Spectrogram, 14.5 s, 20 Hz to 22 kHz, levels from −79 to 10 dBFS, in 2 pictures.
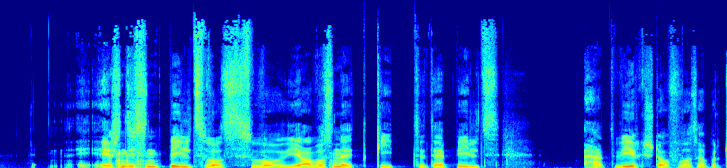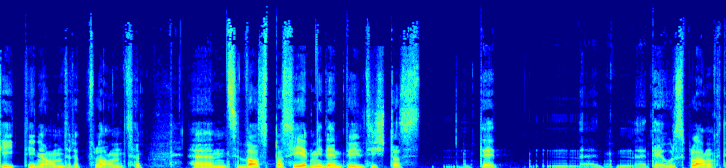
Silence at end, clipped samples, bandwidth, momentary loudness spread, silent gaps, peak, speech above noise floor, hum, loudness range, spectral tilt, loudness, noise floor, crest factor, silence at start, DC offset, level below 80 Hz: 0 s; under 0.1%; over 20 kHz; 19 LU; none; -2 dBFS; 38 dB; none; 7 LU; -4.5 dB/octave; -23 LUFS; -61 dBFS; 22 dB; 0.3 s; under 0.1%; -46 dBFS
